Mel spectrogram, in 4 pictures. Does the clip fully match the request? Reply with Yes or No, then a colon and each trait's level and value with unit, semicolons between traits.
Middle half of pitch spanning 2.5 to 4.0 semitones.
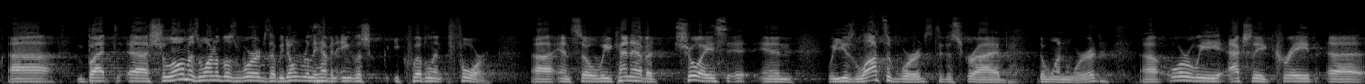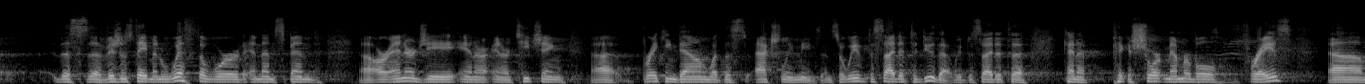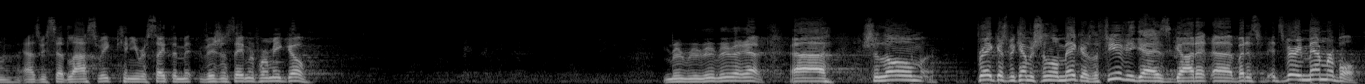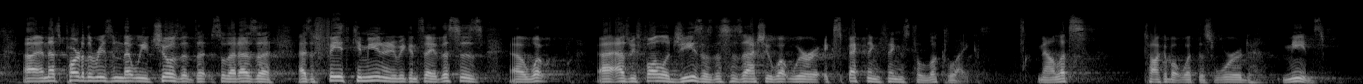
No: average, 4.4 semitones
